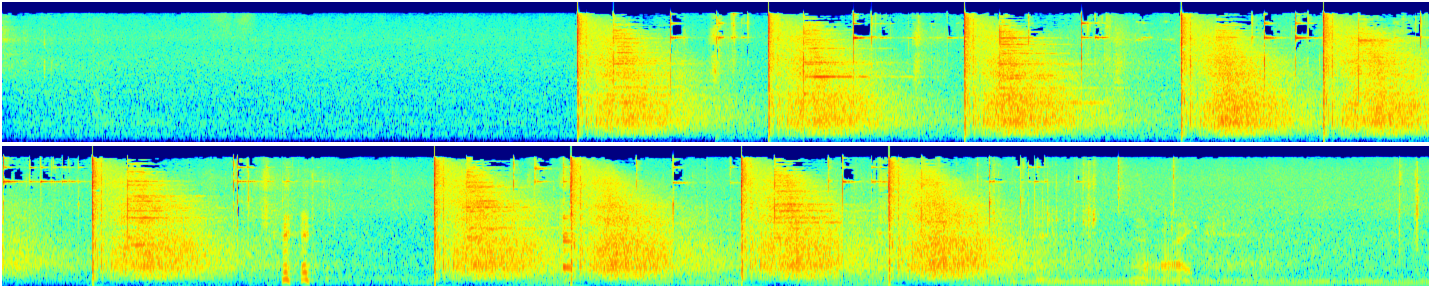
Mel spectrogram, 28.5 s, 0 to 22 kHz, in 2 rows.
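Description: Colt 1911 WWI re-issue pistol firing .45 ACP, about ten shots spaced a second and a half to two seconds apart, starting about six seconds in, each followed by steel targets clanging.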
